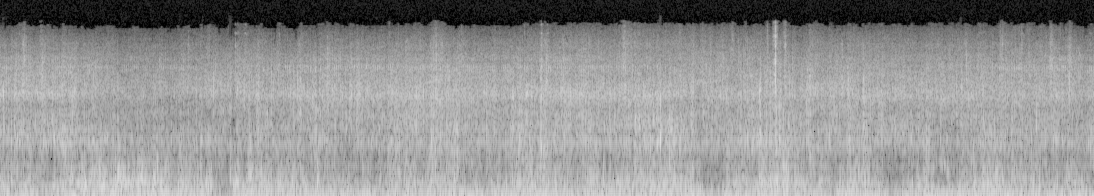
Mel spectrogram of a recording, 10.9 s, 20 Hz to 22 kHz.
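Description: Wind noise on the action camera's microphone mixed with the tyre and frame noise of a Yeti SB5 full-suspension mountain bike riding down a dirt singletrack: a loud, steady rumble with small scattered clicks and rattles.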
